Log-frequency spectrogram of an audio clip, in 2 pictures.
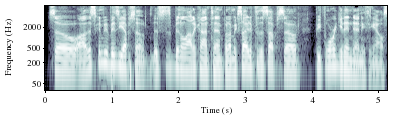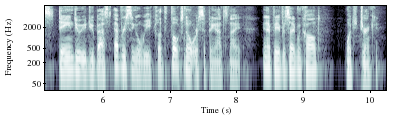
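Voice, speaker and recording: A man's voice: medium pitch, racing, a little mellow. An American man co-hosting a casual sports podcast, chatting informally with loose, profane banter. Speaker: podcast co-host.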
